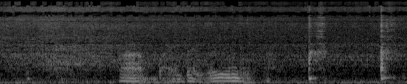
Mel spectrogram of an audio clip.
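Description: Beetroot pieces fry in chilli-spiced oil with a steady low sizzle, a stretch of voiced talk midway, and two sharp clatters near the end as the pieces are stirred.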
